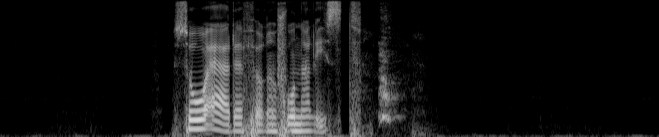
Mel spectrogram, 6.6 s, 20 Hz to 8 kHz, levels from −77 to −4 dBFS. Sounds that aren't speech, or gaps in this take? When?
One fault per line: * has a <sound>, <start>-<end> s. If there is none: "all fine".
* has a bark, 3.8-4.1 s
